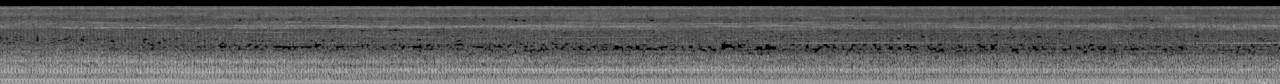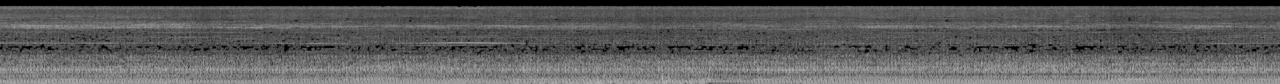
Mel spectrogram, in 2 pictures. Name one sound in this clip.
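A sawmill engine drones steadily close by.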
